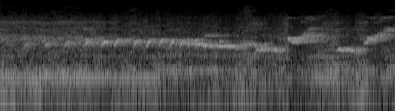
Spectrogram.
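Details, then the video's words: Medan white-rumped shama singing to lure other shamas, fairly soft: a rapid rippling trill sliding lower, then short rising whistles, with a low steady hum in the background. "murai batu Medan. gacor door . cocok buat pancingan burung murai batu lain nya."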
